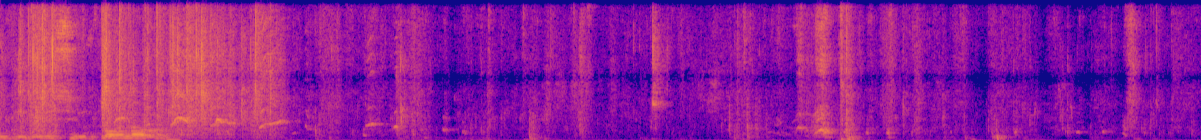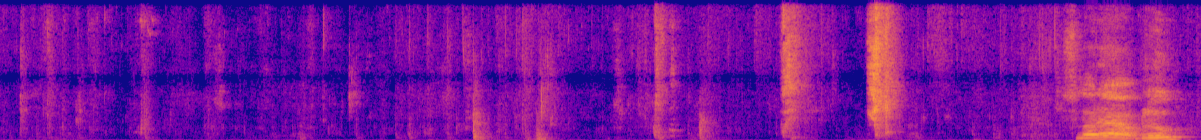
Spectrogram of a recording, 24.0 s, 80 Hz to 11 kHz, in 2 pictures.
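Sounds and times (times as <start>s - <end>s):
puppies whimpering and squeaking: 0.0s - 22.5s
puppy crying: 1.0s - 5.0s, 7.7s - 9.0s.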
